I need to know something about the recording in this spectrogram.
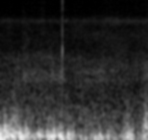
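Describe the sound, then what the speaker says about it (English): Wind blows steadily across a lakeside trail near Lake Tahoe, buffeting the microphone with a loud, continuous low rumble that swells and eases, with no speech. "Ooh, it's windy."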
